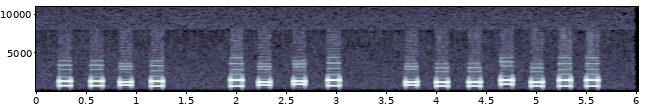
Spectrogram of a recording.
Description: DTMF, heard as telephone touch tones, dialled by hand, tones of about 120 ms. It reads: 5572 3706 711#133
